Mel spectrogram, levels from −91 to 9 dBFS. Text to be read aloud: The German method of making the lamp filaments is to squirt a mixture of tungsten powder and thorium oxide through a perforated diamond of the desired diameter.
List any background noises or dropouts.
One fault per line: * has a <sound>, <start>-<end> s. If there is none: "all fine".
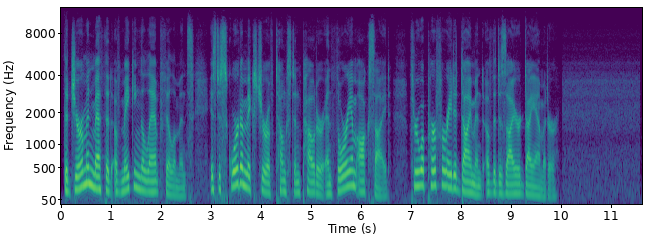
all fine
